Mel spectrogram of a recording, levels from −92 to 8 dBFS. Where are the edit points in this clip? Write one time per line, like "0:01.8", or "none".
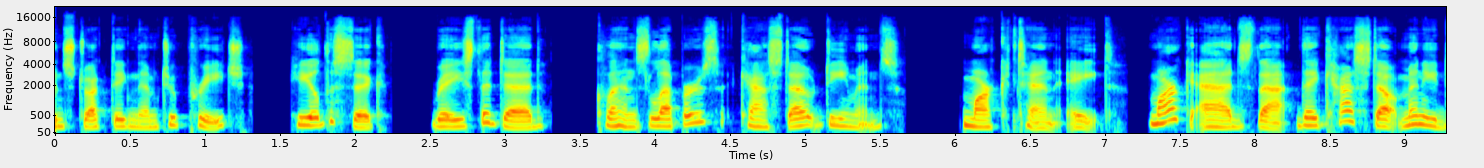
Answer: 0:07.2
